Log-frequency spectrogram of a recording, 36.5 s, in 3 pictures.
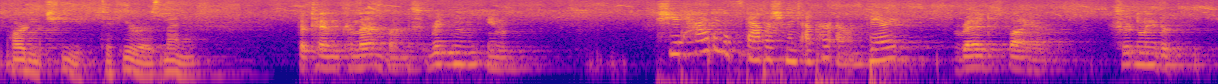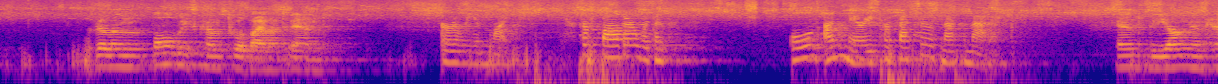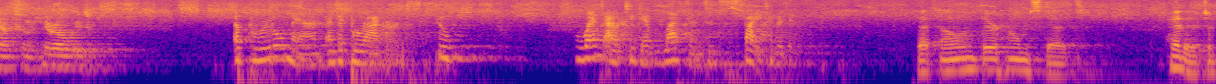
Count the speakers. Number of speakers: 3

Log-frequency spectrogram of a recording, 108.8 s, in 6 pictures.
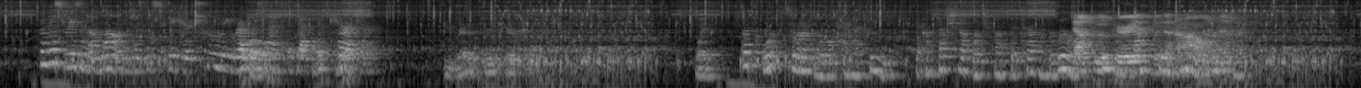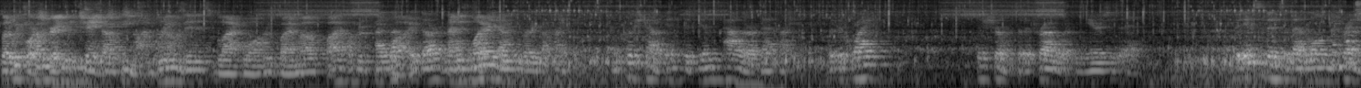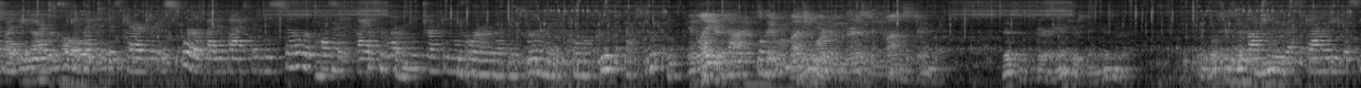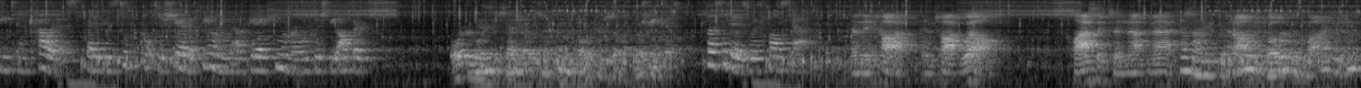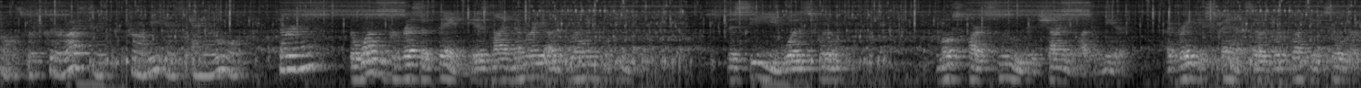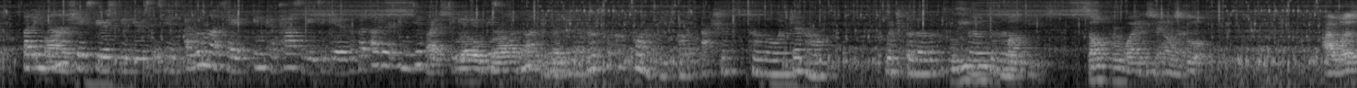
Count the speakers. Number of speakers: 6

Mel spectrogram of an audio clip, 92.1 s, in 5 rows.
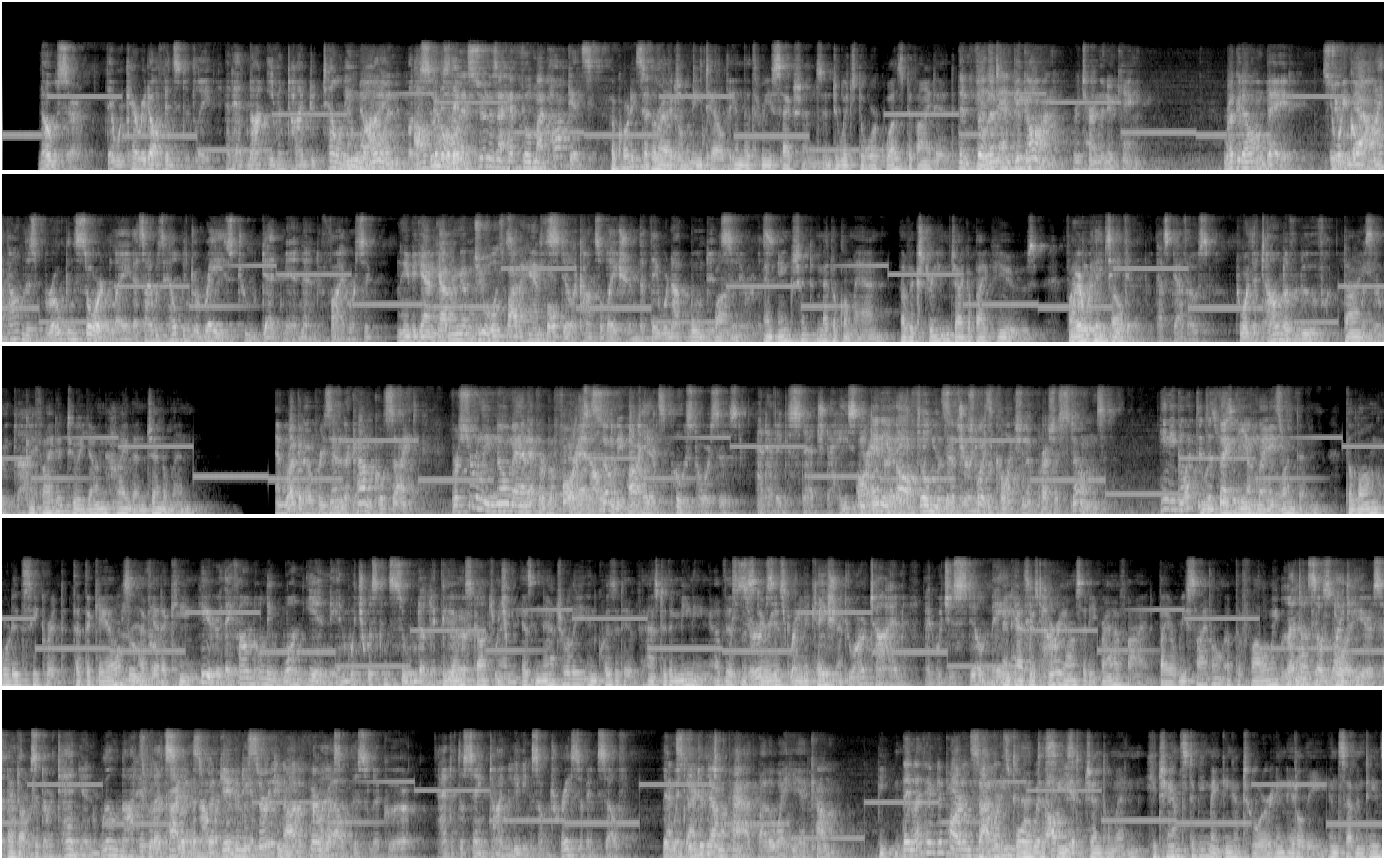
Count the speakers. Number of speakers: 3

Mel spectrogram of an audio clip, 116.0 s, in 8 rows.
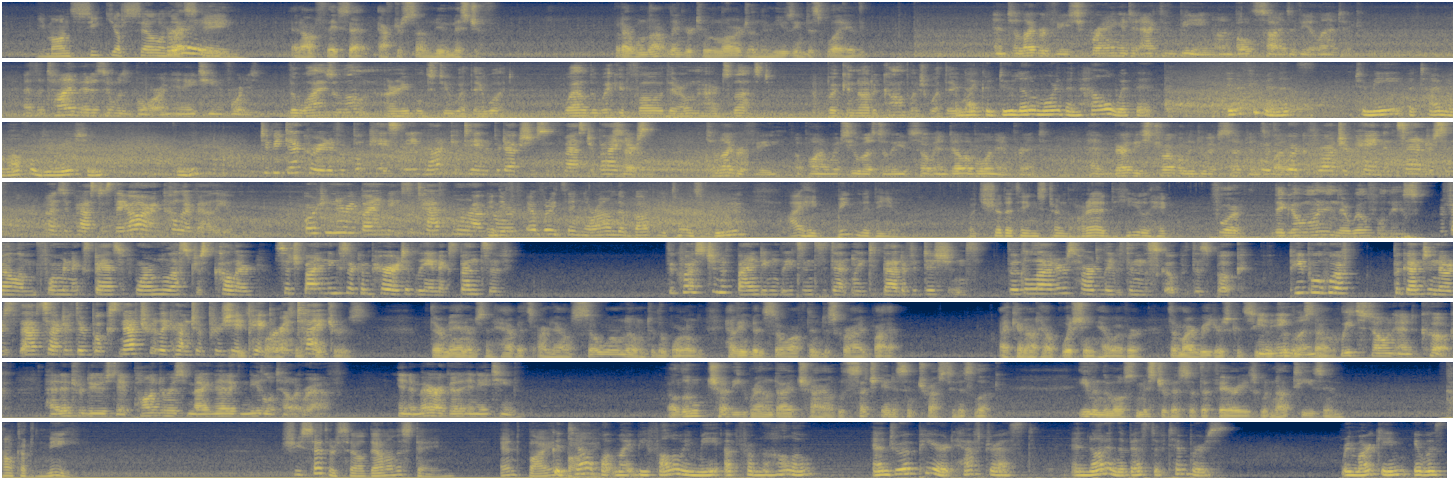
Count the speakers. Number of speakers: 6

